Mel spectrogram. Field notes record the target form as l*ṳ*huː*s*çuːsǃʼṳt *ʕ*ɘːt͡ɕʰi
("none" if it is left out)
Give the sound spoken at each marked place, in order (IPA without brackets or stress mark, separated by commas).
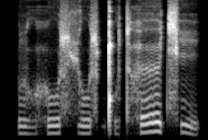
ṳ, s, h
